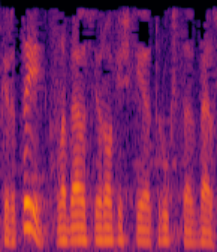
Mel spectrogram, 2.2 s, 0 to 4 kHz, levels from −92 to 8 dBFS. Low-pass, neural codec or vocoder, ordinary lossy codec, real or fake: 3.6 kHz; none; MP3, 16 kbps; real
